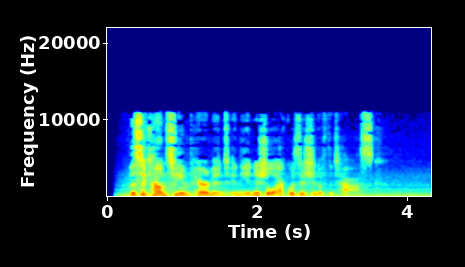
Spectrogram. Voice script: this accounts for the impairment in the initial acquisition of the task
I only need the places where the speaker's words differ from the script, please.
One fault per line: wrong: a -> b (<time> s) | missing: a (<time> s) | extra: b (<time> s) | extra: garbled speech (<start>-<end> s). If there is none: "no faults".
missing: for (0.9 s)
